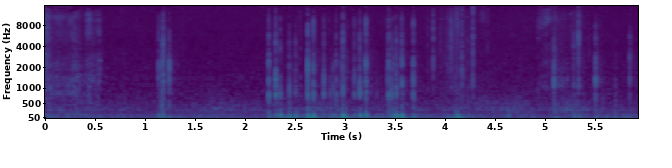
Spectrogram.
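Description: Long acrylic nails scratch and tap with their tips on a large, flat, black printed paper or cardboard folder lying on a table. Dry scratching rasps alternate with quick, sharp, clicky taps that die away almost instantly, over a soft low rumble.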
